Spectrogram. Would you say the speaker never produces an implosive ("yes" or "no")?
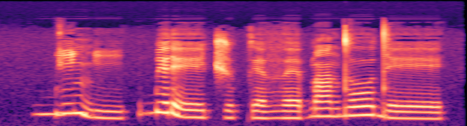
no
